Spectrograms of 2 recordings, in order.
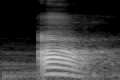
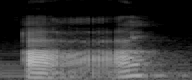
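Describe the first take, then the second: First: The pitch drops quickly from high to low. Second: The pitch dips down and comes back up. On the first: "au quatrième temps, le son descend rapidement" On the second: "au troisième temps, la prononciation fait un virage"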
